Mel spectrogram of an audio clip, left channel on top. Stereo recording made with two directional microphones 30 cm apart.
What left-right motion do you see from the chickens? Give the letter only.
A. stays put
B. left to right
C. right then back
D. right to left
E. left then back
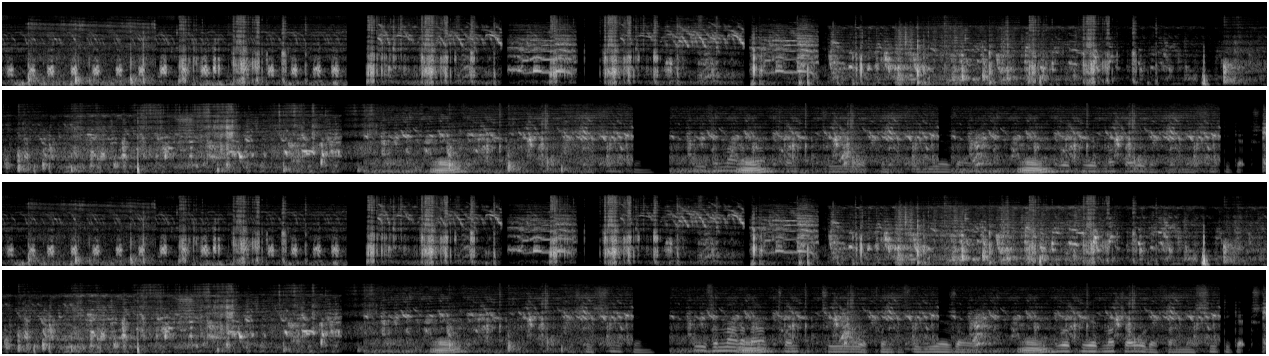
C.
